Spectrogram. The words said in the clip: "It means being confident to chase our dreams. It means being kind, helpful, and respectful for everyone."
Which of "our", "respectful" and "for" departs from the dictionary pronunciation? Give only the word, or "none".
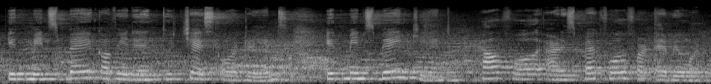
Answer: none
